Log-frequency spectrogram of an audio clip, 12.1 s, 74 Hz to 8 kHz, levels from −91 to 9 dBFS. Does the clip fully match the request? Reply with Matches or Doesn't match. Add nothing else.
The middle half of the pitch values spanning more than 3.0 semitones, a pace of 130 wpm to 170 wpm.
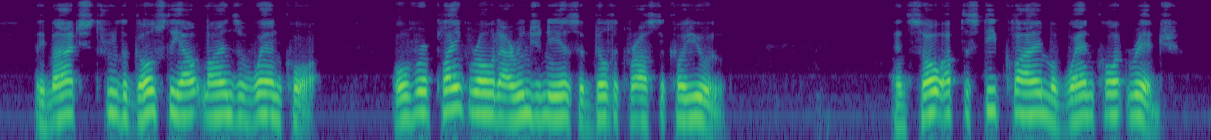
Doesn't match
